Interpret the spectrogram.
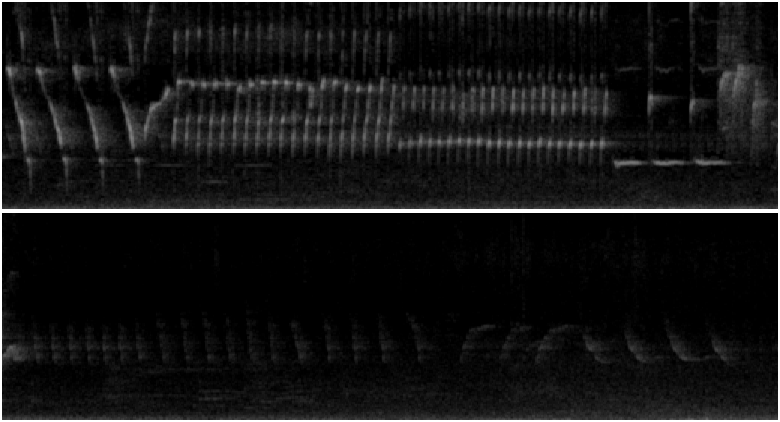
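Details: Canary giving a long rolling song meant as a master to make other birds sing along: a fast, steady, silvery trill held for about four seconds, then a short buzzy phrase and much quieter soft twittering afterwards.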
